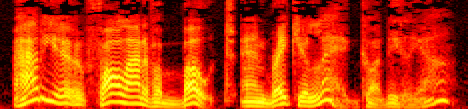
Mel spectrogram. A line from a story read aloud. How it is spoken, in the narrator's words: She laughed merrily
